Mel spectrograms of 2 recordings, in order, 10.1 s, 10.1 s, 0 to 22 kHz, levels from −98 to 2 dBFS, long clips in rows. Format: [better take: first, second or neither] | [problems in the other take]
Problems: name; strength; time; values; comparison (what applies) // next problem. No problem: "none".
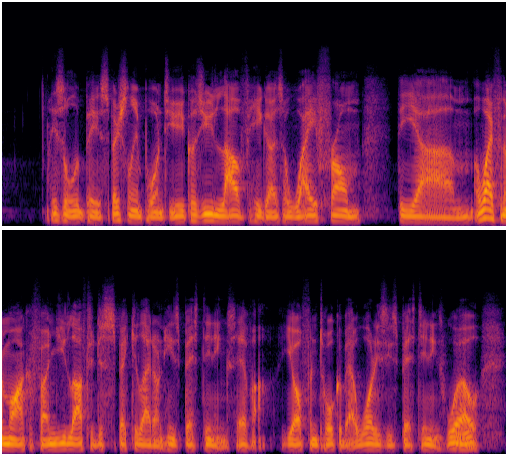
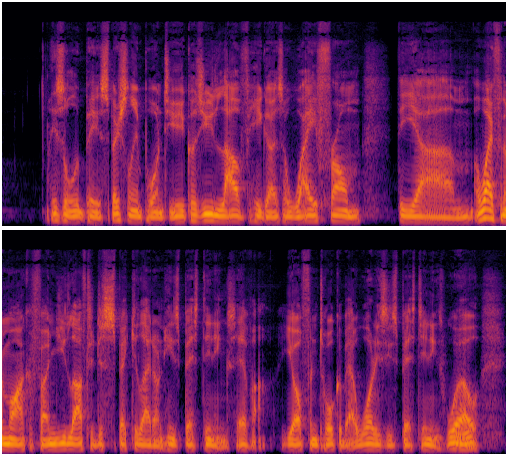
second | muffled; slightly; fading above 3.5 kHz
